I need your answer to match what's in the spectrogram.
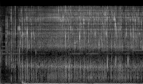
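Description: A man drinks: a soft thump, then about two and a half seconds of steady wet gurgling and slurping liquid sounds at a fairly loud, even level, with no talking.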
